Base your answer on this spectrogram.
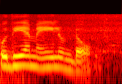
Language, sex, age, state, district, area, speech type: Malayalam, female, 30-45, Kerala, Idukki, rural, read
